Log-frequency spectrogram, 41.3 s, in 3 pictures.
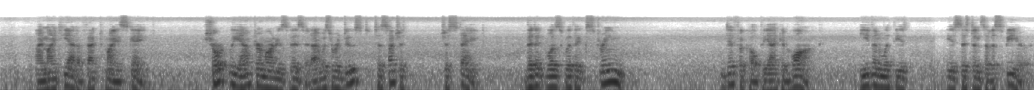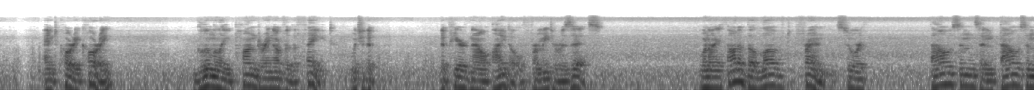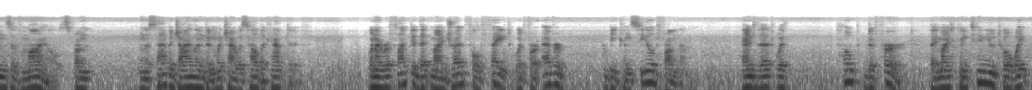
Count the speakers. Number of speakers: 1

